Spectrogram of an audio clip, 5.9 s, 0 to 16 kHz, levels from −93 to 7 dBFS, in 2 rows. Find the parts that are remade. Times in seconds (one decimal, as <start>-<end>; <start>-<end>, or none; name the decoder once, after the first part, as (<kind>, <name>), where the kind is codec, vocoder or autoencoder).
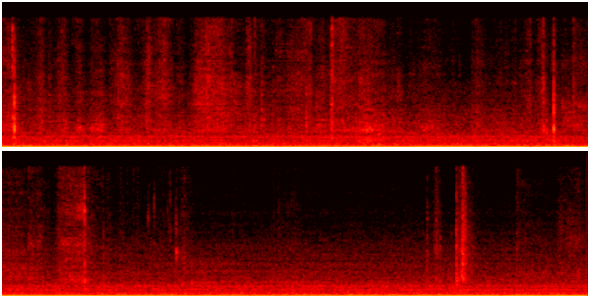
0.0-3.0 (vocoder, BigVGAN v2); 4.3-5.9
